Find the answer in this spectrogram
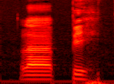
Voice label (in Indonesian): "lebih", Indonesian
